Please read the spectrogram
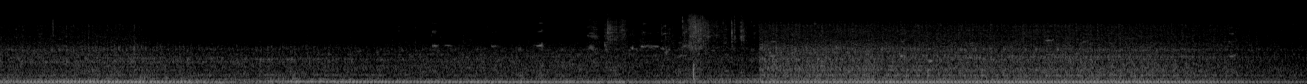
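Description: A steady low hum with a few faint high chirps midway and a single brief click about seven seconds in.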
